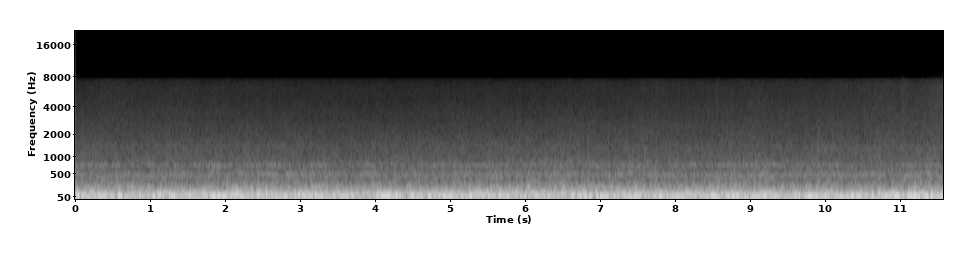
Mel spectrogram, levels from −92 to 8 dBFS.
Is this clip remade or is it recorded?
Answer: remade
